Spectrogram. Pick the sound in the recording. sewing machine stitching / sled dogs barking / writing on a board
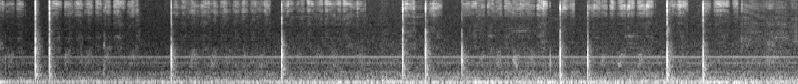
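writing on a board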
